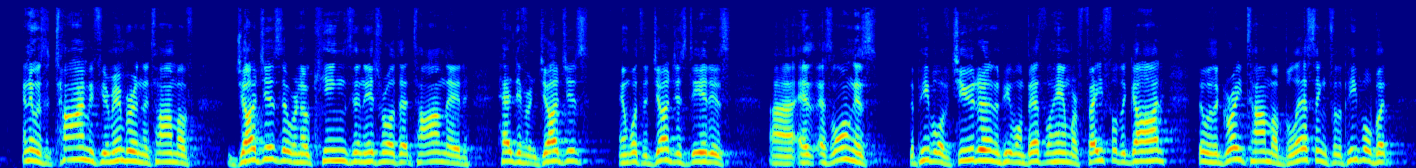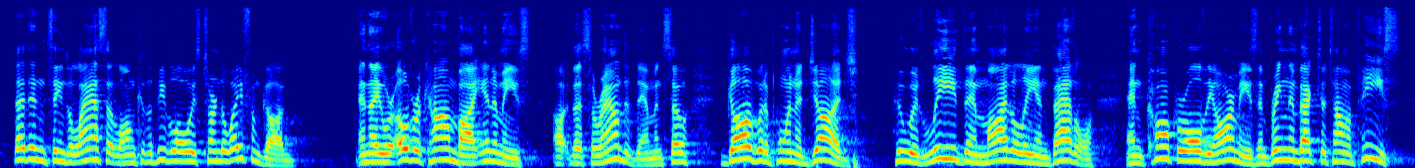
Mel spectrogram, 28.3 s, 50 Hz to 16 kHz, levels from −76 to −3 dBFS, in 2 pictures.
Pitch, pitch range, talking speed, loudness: 195 Hz, 175-220 Hz, 245 wpm, -28 LUFS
